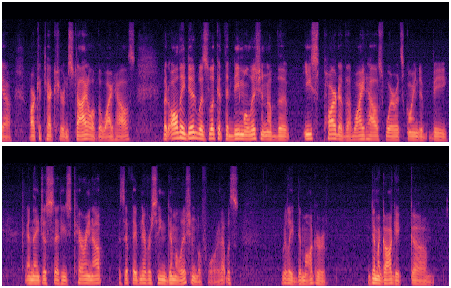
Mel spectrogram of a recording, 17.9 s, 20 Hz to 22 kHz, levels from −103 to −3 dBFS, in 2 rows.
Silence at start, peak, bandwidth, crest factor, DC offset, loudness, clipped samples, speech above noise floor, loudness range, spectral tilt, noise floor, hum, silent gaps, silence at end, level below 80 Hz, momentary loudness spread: 0 s; -6 dBFS; 12.5 kHz; 20 dB; under 0.1%; -26 LUFS; under 0.1%; 35 dB; 7 LU; -6.5 dB/octave; -61 dBFS; none; none; 0.3 s; -58 dBFS; 12 LU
